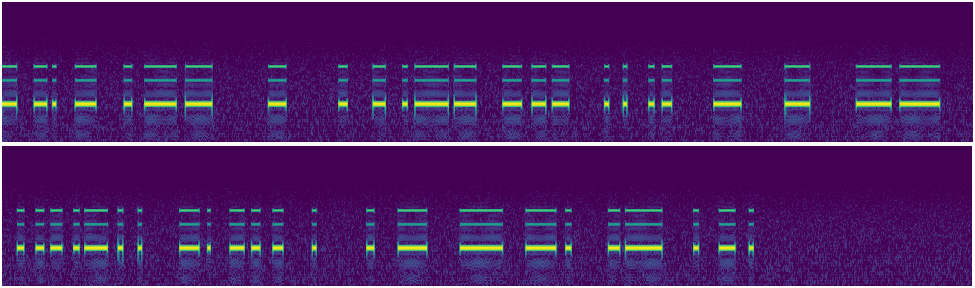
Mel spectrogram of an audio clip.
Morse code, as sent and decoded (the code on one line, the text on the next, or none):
none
